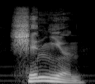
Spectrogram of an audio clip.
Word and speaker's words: Shen Yun: Shinyun is what it's called. I've been saying it wrong.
